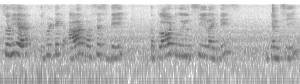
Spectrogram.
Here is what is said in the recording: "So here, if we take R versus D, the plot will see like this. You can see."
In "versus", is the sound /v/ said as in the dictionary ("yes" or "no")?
no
